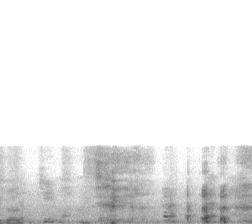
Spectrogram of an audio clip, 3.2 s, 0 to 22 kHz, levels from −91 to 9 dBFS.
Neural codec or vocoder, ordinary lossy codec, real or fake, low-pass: none; none; real; none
